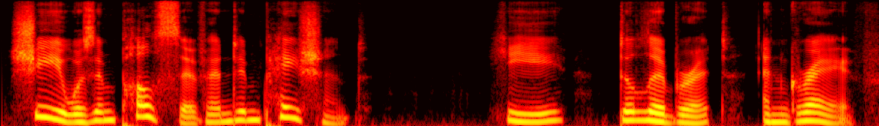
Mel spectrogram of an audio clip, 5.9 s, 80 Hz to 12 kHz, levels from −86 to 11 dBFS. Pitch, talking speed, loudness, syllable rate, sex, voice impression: 175 Hz, 90 wpm, -19 LUFS, 4.3 syllables/s, female, gender-neutral, adult-like, slightly soft, slightly muffled, calm, slightly unique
